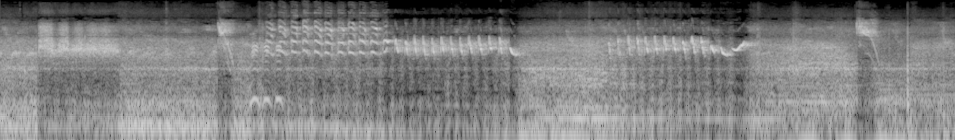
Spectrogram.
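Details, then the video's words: White-rumped shama song used as a lure to provoke a silent bird into singing: bright high whistles, then long runs of rapid repeated chips and a trill ending in a downward slur, over a steady low hum. "Suara Pancingan Burung Murai Macet DIJAMIN NGOTOT"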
